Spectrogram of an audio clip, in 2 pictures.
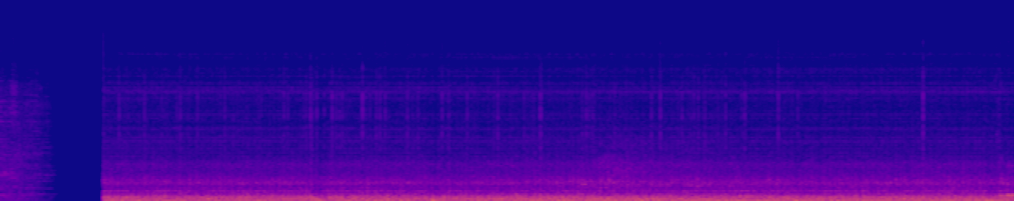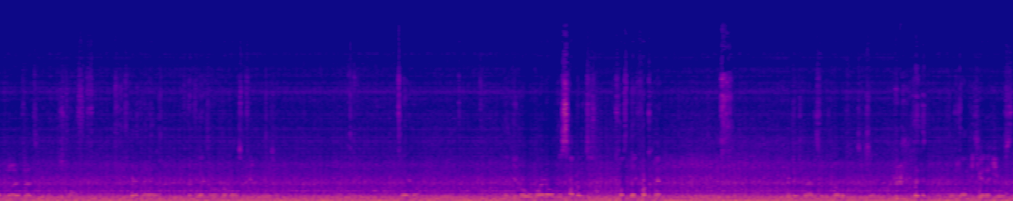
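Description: A car drives fast along a motorway with steady tyre and engine roar.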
